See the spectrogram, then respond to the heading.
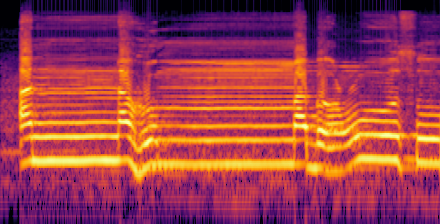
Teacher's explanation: यहाँ पर है इदगाम शफवी, इसका मतलब यहाँ पर गुन्ना करेंगे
